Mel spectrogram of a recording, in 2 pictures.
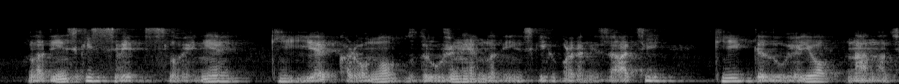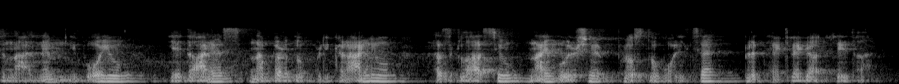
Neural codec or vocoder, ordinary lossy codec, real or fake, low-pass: vocoder, 22.05 kHz, 80 mel bands, HiFi-GAN; none; fake; 5.4 kHz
